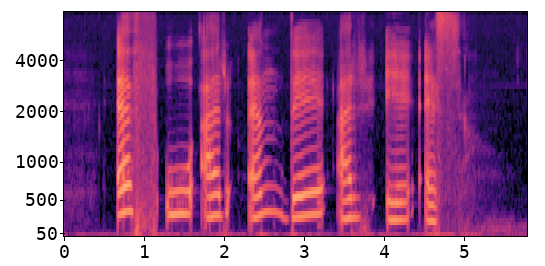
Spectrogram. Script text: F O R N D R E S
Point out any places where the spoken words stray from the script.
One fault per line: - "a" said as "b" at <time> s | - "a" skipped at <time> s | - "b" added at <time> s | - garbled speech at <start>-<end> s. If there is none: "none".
none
